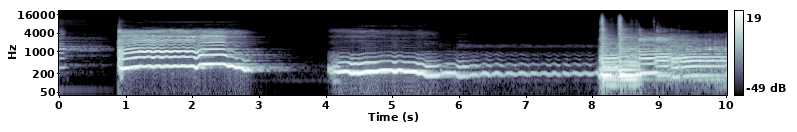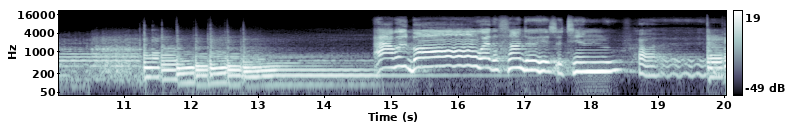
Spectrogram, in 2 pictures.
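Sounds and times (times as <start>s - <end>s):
woman humming: 4.0s - 8.2s
electric guitar strum: 8.1s - 14.8s, 19.8s - 20.0s.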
